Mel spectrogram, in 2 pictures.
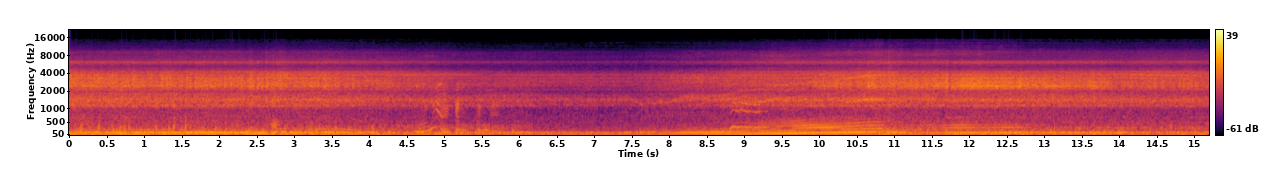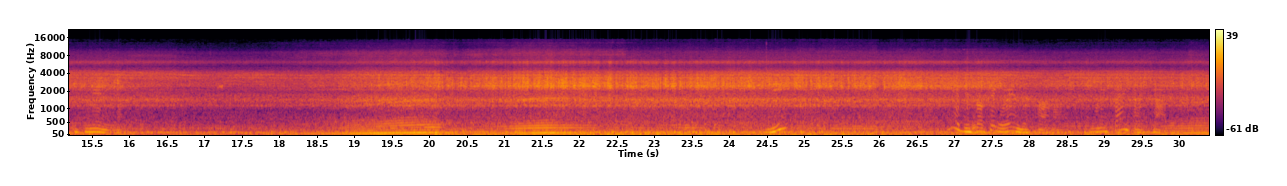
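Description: Kawasaki ZRX1200 inline-four motorcycle engine under way with wind noise on the microphone. The engine note climbs in steps as it accelerates through the gears, about eight seconds in and again near twenty seconds.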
